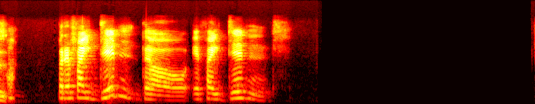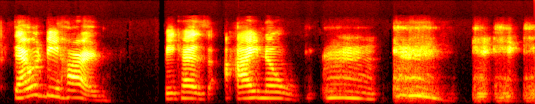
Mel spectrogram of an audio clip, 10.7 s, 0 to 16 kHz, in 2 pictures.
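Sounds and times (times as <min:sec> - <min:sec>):
speech: 0:00.0 - 0:02.9, 0:05.5 - 0:10.6
person clearing throat: 0:09.3 - 0:10.6.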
